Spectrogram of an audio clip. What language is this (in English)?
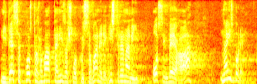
Croatian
